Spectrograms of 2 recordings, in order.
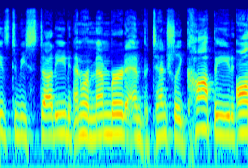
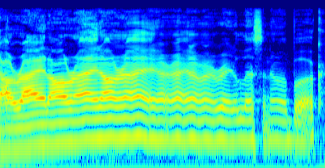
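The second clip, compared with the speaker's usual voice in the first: low, laid-back celebrity impression; Matthew McConaughey; 4 semitones lower than usual. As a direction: do a mellow movie-star impression, easing into a murmur. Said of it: "That's my best Matthew McConaughey impression".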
